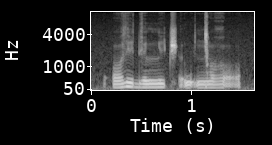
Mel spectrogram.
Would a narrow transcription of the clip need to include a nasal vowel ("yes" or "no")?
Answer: no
